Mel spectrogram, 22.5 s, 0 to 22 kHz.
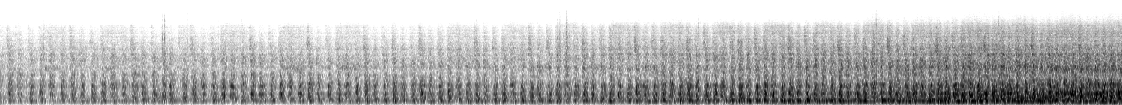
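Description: German 2-10-0 steam freight locomotive working hard, its loud exhaust beats chuffing in a steady, rapid rhythm. The beats grow steadily louder as it approaches.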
